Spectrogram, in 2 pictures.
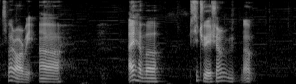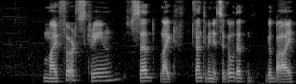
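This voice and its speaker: A man from Hungary with a Hungarian accent, casually streaming a game and talking haltingly with many fillers and restarts. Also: mid-range voice, darkish tone. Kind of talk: casual livestream commentary, reading game dialogue aloud.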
